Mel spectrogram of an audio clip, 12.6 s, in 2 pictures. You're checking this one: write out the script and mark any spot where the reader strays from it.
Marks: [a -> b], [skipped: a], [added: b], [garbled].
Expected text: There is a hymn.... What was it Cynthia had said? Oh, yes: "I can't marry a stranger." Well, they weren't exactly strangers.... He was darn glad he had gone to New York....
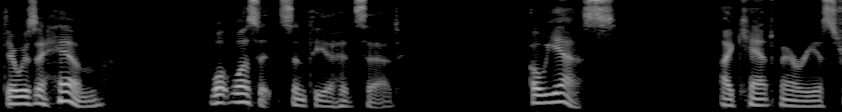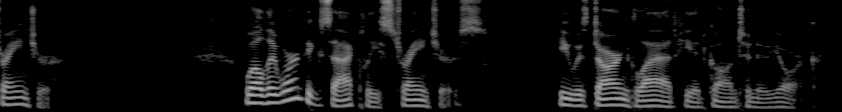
There [is -> was] a hymn.... What was it Cynthia had said? Oh, yes: "I can't marry a stranger." Well, they weren't exactly strangers.... He was darn glad he had gone to New York....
